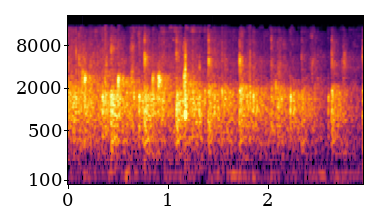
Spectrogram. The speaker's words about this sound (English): If you're glad to be in the house of the Lord, give God a hand clap of praise this morning in His presence. Praise the Lord.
